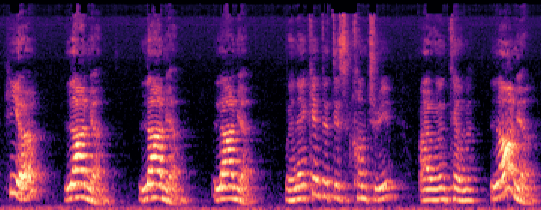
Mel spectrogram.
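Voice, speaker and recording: Animated Korean-accented woman teaching pronunciation. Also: on the high side. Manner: animated, repeats words slowly and drills them. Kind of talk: lively pronunciation lesson. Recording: roomy sound from a distant mic.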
